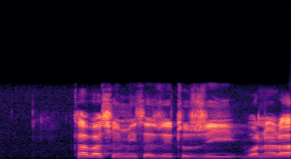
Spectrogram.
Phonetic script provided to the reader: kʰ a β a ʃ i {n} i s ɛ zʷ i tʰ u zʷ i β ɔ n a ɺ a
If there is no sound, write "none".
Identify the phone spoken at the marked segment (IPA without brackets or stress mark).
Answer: m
